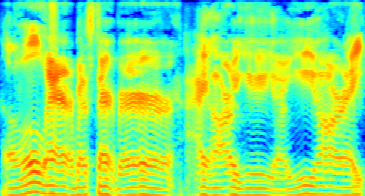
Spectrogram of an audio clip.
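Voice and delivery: drawn-out creepy witch voice. Retold or imitated. Creepy landlady greeting her new guest, witch voice. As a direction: imitate a witchy landlady, stretching the words. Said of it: "she looked like a witch".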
